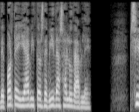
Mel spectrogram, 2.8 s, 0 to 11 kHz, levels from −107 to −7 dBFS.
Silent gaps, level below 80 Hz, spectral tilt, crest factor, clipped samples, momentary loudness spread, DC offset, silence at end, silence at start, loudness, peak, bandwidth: 1.84-2.21 s; -64 dBFS; -4.5 dB/octave; 18 dB; under 0.1%; 7 LU; under 0.1%; 0 s; 0 s; -24 LUFS; -6 dBFS; 10.5 kHz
